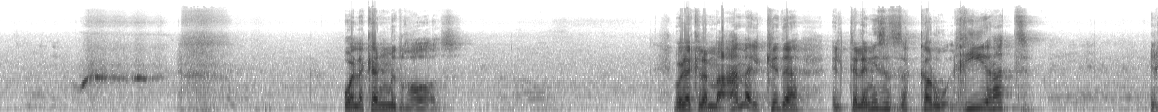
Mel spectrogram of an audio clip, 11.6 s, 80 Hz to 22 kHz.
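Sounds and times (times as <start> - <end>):
person whistling: 0.8 - 1.7
breathy hiss: 1.7 - 2.4
speech: 3.4 - 4.6, 6.7 - 10.4.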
